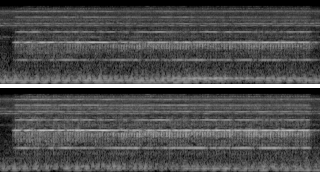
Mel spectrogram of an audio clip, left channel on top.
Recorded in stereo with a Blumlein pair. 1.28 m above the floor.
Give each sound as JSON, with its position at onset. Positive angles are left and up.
{"t": 0.1, "sound": "a phone ringing", "azimuth_deg": -20, "distance_m": 1.2}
